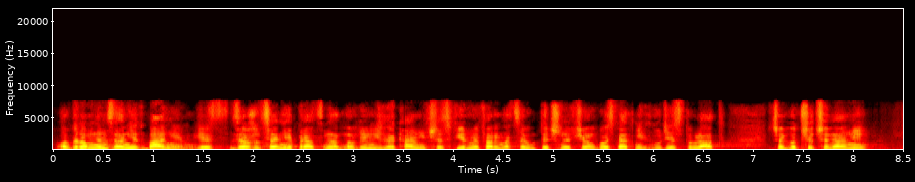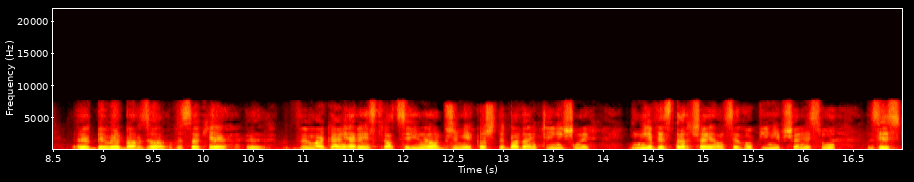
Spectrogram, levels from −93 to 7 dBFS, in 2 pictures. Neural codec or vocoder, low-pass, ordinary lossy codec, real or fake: codec, 16 kHz, 2 kbps, FreqCodec, smaller model; none; none; fake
